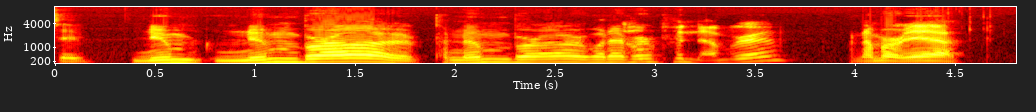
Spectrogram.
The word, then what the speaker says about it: Penumbra: That how do you pronounce it? Numbra or Penumbra or whatever?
